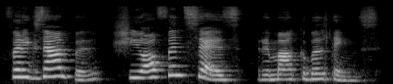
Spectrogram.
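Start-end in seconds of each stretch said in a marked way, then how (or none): none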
